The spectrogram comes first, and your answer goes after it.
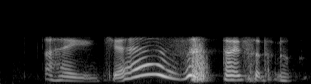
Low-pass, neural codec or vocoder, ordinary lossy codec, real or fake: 3.6 kHz; none; none; real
